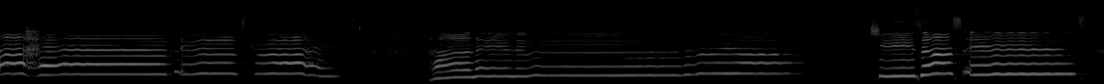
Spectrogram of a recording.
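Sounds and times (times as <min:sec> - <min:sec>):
woman singing unaccompanied: 0:00.0 - 0:03.5, 0:08.7 - 0:10.9.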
